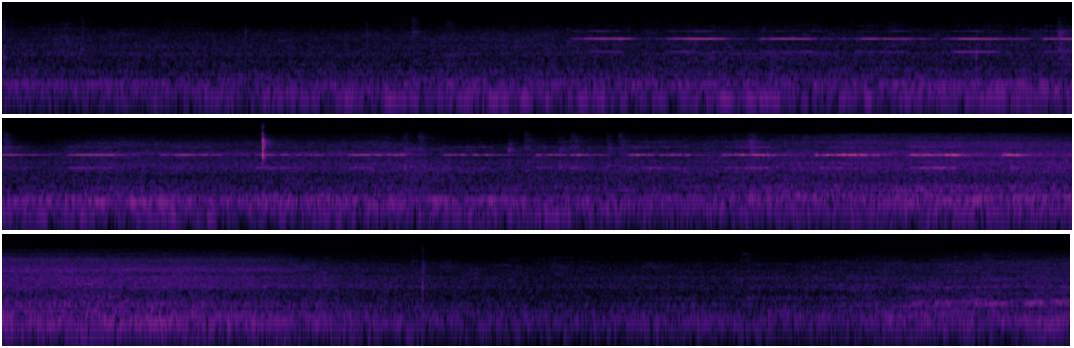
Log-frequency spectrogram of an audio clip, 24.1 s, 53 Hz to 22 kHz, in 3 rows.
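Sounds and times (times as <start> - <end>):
reversing alarm beeping: 4.3 - 15.8.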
